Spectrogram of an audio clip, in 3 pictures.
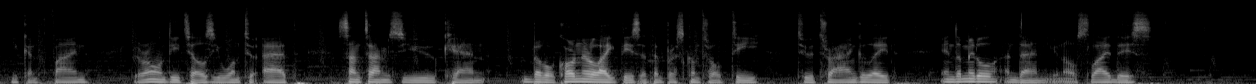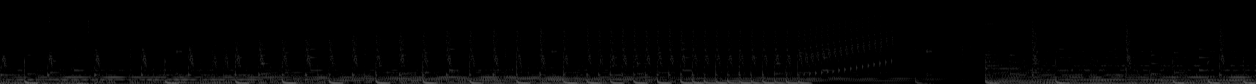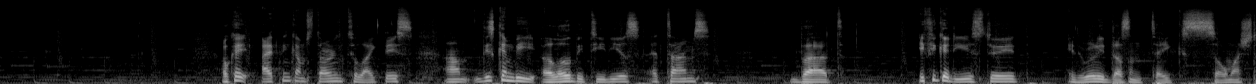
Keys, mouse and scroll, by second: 0.1 ctrl+b, 1.8 click, 2.7 ctrl+b, 5.8 middle click, 6.7 ctrl+t, 7.1-9.3 middle drag, 9.3 click, 9.7 g, 10.9 middle click, 11.4 click, 11.7 ctrl+b, 12.8 click, 13.2 middle click, 13.5 ctrl+b, 14.6 click, 14.7 ctrl+b, 15.1 click, 15.2 g, 15.7 middle click, 16.2 click, 16.3 ctrl+b, 16.7 click, 16.9 g, 17.3 ctrl+z, 17.3 ctrl+z, 17.7 ctrl+b, 18.4 click, 18.6 g, 19.1 click, 19.1 ctrl+b, 19.6 click, 19.7 ctrl+b, 20.6 click, 20.7 ctrl+b, 21.1 click, 21.2 ctrl+b, 21.7 middle click, 21.9 2, 22.0 click, 22.2 ctrl+b, 22.6 1, 22.7 click, 22.7 g, 23.2 click, 23.3 ctrl+b, 23.8 click, 23.9 ctrl+b, 24.4 click, 24.6 ctrl+b, 25.0 click, 25.0 g, 25.5 click, 25.6 ctrl+b, 27.8-29.6 middle drag, 29.6 2, 29.7 click, 30.4 ctrl+b, 32.8 1, 33.1 click, 33.4 g, 34.7 click, 35.0 ctrl+b, 36.4 click, 36.7 g.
